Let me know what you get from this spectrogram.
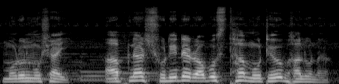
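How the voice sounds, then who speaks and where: A man voicing a scheming, greedy village doctor in a cartoon, with smooth, wheedling bedside talk. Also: on the high side, a little fast, soft background music, natural voice. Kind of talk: cartoon voice acting.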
